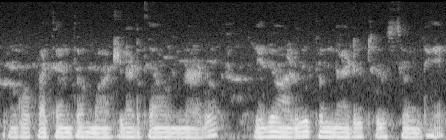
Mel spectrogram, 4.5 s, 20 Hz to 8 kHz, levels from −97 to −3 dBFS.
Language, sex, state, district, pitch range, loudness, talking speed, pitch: Telugu, male, Telangana, Karimnagar, 90-100 Hz, -15 LUFS, 95 wpm, 95 Hz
